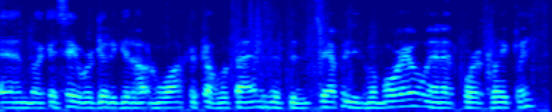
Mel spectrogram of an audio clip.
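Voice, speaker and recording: A man's fairly high, monotone voice with an American accent, flat in intonation and very fast in pace. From US Pacific Northwest, Washington. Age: 90s. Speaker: local history tour guide. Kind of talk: guided tour talk. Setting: on a tour bus. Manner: halting, many fillers.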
